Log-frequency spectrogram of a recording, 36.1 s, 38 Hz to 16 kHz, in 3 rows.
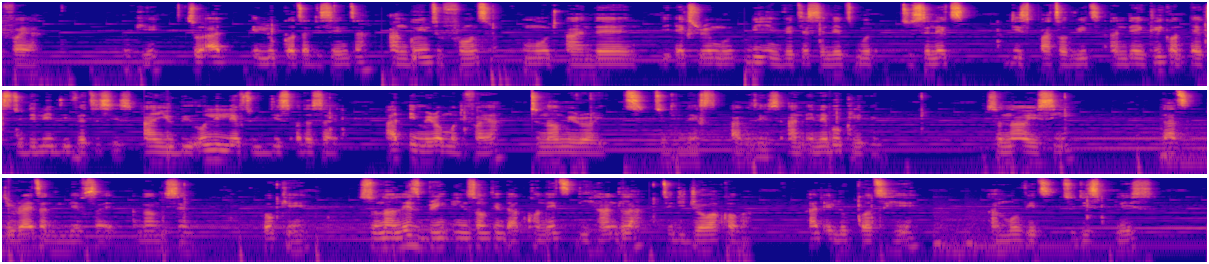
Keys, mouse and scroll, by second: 0.9 Tab, 2.1 ctrl+r, 3.7 KP_1, 5.2 alt+z, 7.4 t, 7.8 1, 8.5 click, 11.7 x, 17.2 click, 18.2 alt+z, 20.7 click, 21.3-21.7 scroll down 1, 21.7-22.7 middle drag, 22.7-23.1 scroll down 2, 23.1-26.1 middle drag, 26.2-28.0 shift+middle drag, 28.0-28.6 scroll up 1, 28.6 scroll up 1, 28.6-32.2 middle drag, 32.2 ctrl+r, 35.8-36.1 scroll up 3.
